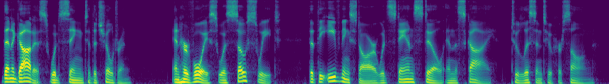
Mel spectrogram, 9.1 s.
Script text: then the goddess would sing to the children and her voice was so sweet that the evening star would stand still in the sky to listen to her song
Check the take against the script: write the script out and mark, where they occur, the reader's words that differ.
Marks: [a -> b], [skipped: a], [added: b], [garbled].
then [the -> a] goddess would sing to the children and her voice was so sweet that the evening star would stand still in the sky to listen to her song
